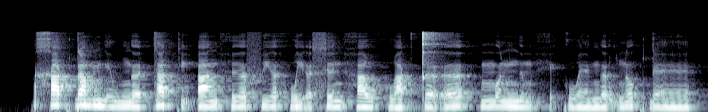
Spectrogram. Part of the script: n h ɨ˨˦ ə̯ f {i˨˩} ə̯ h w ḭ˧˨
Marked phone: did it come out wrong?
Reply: yes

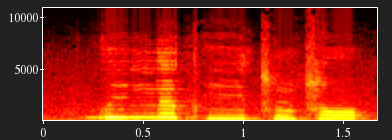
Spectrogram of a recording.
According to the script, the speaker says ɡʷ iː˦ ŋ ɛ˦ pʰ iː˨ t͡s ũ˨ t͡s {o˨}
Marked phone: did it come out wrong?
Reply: yes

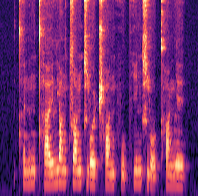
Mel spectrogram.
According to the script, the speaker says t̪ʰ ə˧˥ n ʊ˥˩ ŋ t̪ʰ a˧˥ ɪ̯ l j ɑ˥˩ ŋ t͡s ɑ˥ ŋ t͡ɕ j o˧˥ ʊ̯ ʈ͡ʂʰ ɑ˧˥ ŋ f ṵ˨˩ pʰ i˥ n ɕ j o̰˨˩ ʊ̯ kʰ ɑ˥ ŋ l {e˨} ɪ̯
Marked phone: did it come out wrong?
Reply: no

